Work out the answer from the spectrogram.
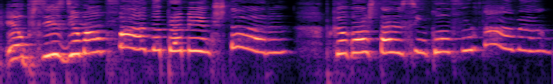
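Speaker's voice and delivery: spoiled cat voice, high. A narrator's reading. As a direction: whine for a comfy cushion, high. Cat voice asking cushion.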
